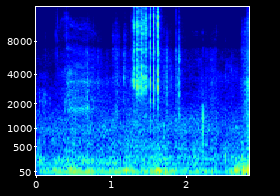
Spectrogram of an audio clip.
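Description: Torque wrench ratcheting a small 4mm headed bolt on a Calibre Beastnut mountain bike pivot bearing to 9 Newton metres, a short burst of quiet metallic clicks up close.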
